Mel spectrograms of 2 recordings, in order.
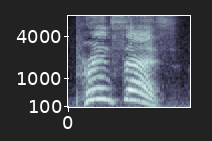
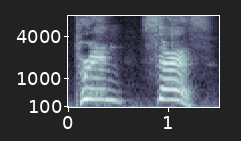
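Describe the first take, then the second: First: Princess called out high and loud; shouted correction. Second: Princess split in two, PRIN... CESS, high and loud; loud, high, separated "Prin-cess"; syllable-by-syllable shout. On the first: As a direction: shout "Princess" as one word to correct them. Frog shouts correction to woodpecker. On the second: Frog repeats it by syllables. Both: Acted.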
